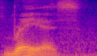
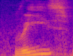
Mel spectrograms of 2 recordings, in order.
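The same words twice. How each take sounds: First: Reyes said "RAY-ez", falling. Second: Rees as a single long "ee", rising like a question; one-syllable Rees. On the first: Host trying another reading of a surname, tentative. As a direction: try "Reyes" with an "ay" sound, falling. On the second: Host guessing a viewer's surname, questioning. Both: Shown as a demonstration. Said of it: "I'm doing it again".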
